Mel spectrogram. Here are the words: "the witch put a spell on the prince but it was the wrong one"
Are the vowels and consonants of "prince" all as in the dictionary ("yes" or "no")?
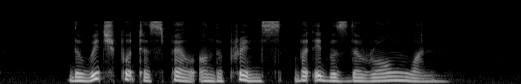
yes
